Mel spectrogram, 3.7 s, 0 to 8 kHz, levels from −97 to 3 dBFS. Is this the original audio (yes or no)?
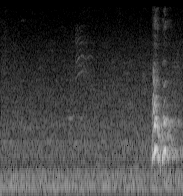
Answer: yes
